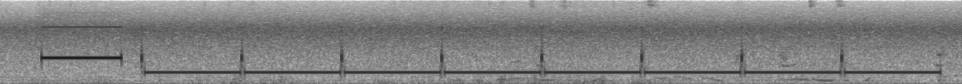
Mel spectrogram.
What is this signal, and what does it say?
Radio time signal (WWV, Colorado), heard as ticks, one a second, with radio static and the noise inside a bus.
